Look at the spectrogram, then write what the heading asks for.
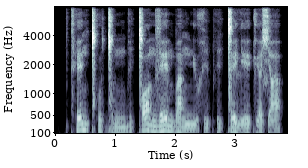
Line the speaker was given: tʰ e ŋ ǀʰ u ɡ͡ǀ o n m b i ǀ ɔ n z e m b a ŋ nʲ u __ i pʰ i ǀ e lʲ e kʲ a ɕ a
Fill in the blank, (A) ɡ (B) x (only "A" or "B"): B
